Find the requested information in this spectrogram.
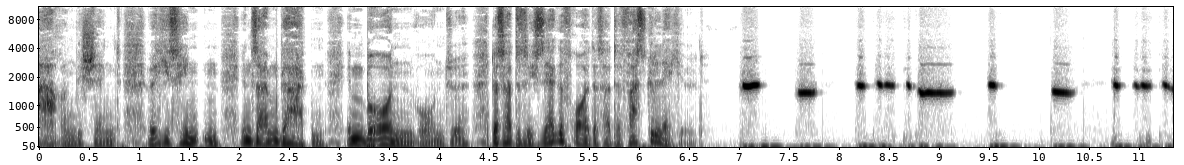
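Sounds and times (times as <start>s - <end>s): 
speech: 0.4s - 6.8s
person whistling a cheerful little tune: 7.0s - 11.3s.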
